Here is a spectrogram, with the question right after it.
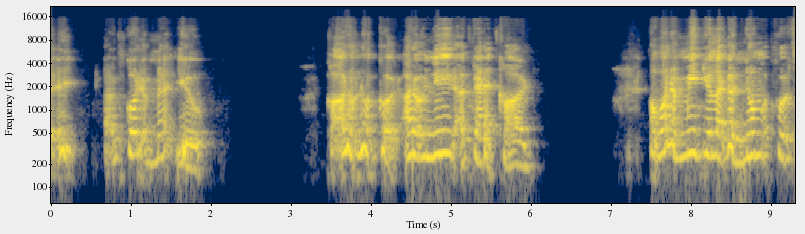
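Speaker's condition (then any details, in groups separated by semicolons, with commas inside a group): Cerebral palsy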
